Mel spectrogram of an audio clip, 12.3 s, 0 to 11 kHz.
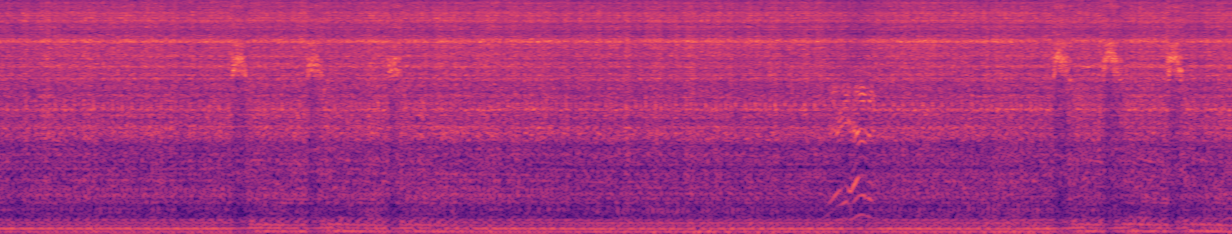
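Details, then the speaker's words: Old "800" truck newly revived after distributor retiming, with fuel pump hooked up and a carb possibly leaking between horn and base: steady, low, even idle with a few light catches as it settles after wanting to die. Normal idle. "That's not too bad, either. All right. I don't know why she wanted to die, but I'm going to take that as a good start."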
